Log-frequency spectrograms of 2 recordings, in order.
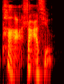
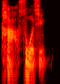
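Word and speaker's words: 踏莎行: 其实啊，沙是草字头加个沙子的沙，这里指缩草，亦称香附子，是一种多年生长的草本植物，可以入药，药毒缩，表示人名地名时才读沙，所以很多朋友会搞错哈，念成踏沙行，应该是踏缩行。那出场最高的一句是雾失楼台，月迷津渡，桃源望断无寻处。不仅是秦观写，你像欧阳修所写的踏缩行出场率也很高。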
